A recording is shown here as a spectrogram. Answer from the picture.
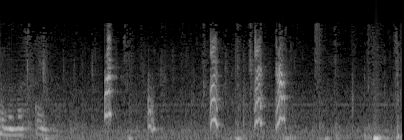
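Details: Sleeping puppy letting out a quick run of short squeaky yips and whimpers, several within a few seconds, with a low voice briefly at the start and soft thumps.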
